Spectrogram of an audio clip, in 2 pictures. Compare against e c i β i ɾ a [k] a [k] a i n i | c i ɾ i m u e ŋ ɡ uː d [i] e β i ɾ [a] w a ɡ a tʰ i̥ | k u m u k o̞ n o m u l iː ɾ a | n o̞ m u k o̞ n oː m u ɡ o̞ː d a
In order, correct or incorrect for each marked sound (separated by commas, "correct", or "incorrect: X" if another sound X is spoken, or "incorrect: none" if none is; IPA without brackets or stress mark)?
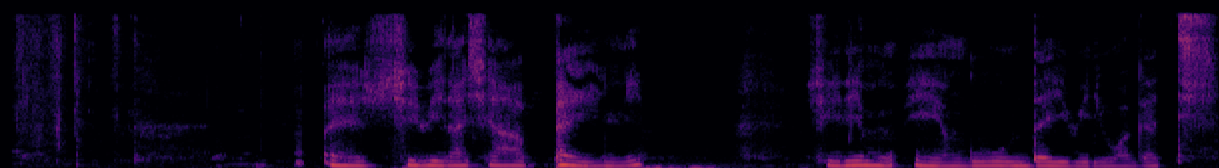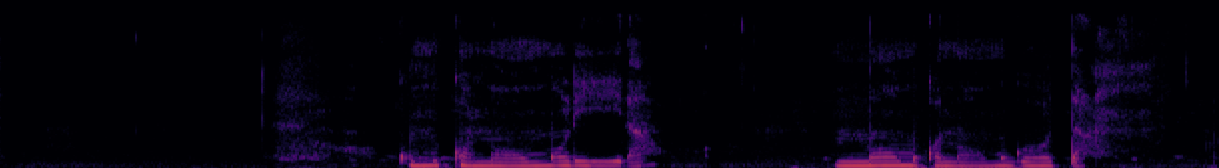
incorrect: c, incorrect: p, incorrect: a, incorrect: i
